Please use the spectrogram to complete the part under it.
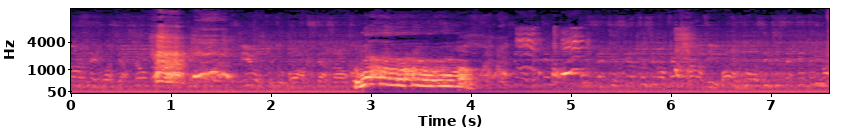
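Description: A baby babbles and squeals happily up close.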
